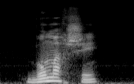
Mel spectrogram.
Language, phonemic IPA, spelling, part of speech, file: French, /bɔ̃ maʁ.ʃe/, bon marché, adjective, Fr-bon marché.ogg
- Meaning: cheap, inexpensive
